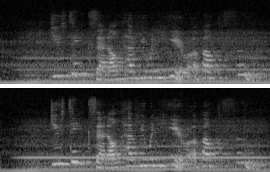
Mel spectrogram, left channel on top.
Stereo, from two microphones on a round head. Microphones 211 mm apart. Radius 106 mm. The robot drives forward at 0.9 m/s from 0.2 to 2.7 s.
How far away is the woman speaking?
About 3 m.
